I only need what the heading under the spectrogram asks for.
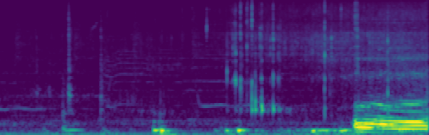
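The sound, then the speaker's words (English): Liquid pouring into a glass, with irregular wet splashes and trickles that build in density, ending in a louder, sustained ringing tone as the glass fills. “And get that pour.”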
